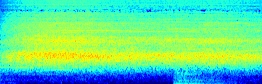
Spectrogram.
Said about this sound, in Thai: อย่างเช่นตอนเปิดมาปุ๊บทุกคนกรี๊ดดังนะเดี๋ยวทุกคนลองกรี๊ดให้ให้ให้พี่ได้ยินหน่อย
